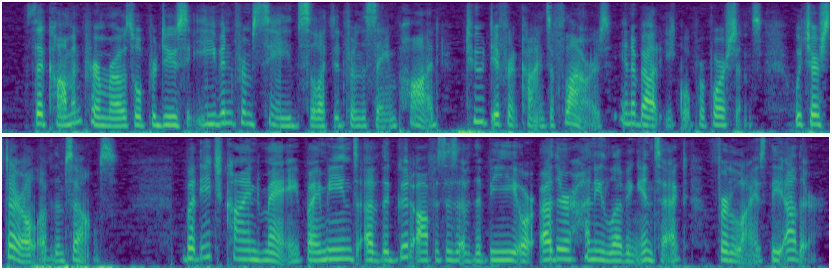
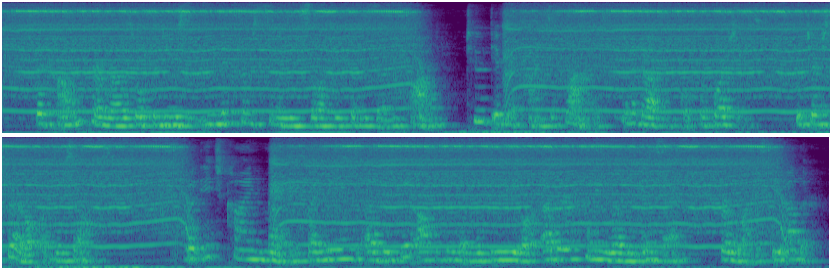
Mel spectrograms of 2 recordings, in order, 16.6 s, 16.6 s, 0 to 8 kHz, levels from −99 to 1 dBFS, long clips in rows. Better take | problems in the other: first | background sound (Drill); 1 dB below the speech // room echo; dies away in 0.7 s

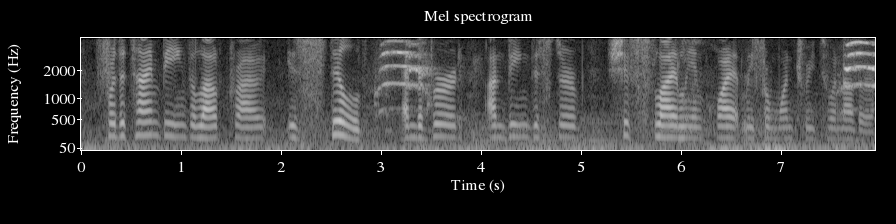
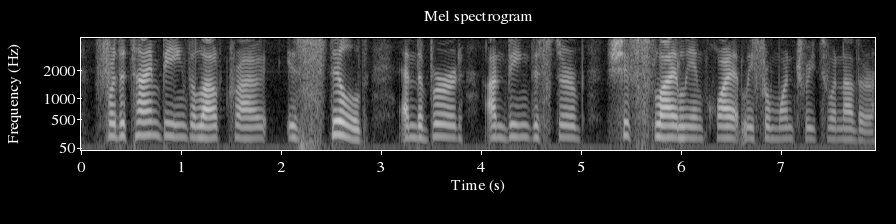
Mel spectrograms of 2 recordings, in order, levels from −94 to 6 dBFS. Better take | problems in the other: second | background sound (Meow); 1 dB below the speech

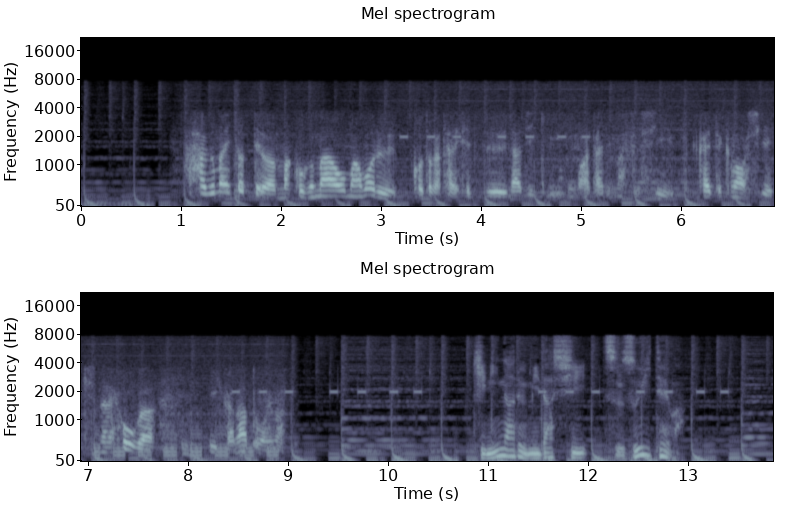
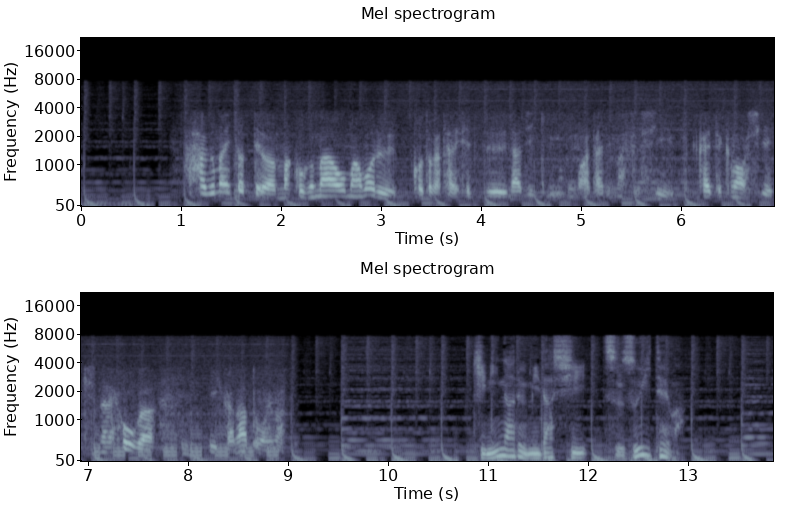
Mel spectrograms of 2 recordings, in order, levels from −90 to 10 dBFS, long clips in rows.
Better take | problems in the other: second | background sound (Telephone); 18 dB below the speech

